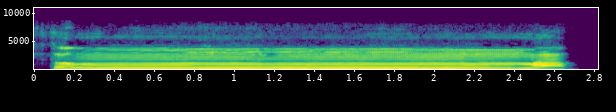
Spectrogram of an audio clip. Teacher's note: মিমকে ধরলো যখন তখন কিছু সময় আমরা দেরি করলাম আর জবরের উচ্চারণের সময় আমরা দ্রুত উচ্চারণ করলাম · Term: গুন্না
